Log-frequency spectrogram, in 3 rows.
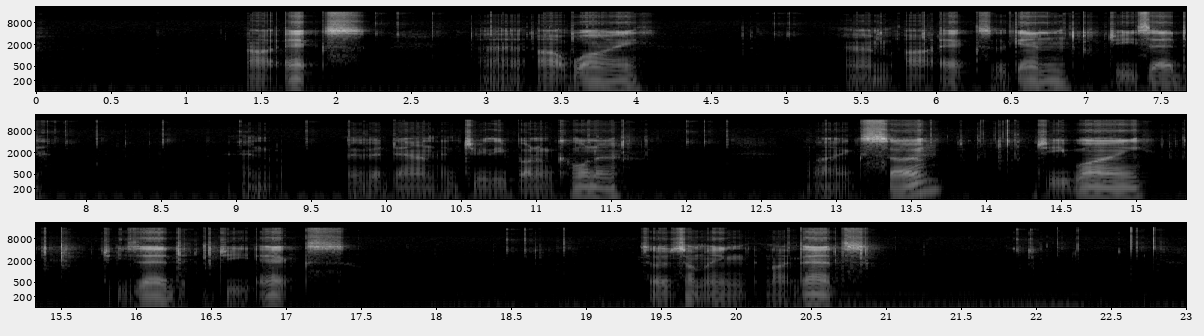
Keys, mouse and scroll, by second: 3.1 middle click, 3.7 r, 6.1 r, 7.3 g, 8.7 middle click, 10.6 middle click, 10.8 middle click, 11.9 g, 14.3 g, 15.6 g, 16.6 g, 19.7 middle click, 21.0 g.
